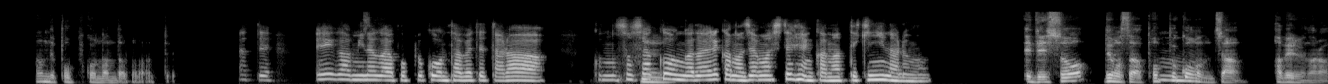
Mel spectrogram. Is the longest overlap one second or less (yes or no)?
yes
